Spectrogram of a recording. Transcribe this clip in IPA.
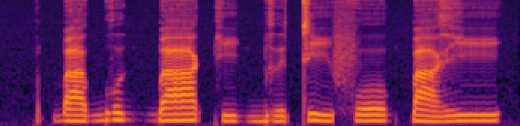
ɓ a˧ ɡʷ ɨ˦ ɡ͡b aː˦ k i˨ ɡ͡b ɨ˨ t i˦˨ f oː˦ k͡p a˦˨ ɣ i˦

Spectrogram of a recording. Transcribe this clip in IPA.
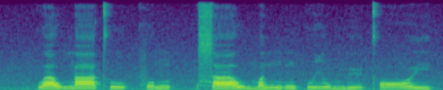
kʷ aː˨˧ w ŋ aː˥ t̪ʰ uː˨ k̚ f ʊ˨˥ ŋ | s aː˨˥ w m ɐ˨˩ n ŋ ʊ˨ ŋ kʷ iː˨˧ w m yː˨˩ t̪ʰ ɔː˨˧ j

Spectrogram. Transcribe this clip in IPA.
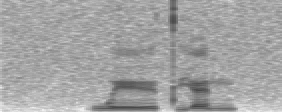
p w e˧˥ ɪ̯ t̪ j ɛ˧ n

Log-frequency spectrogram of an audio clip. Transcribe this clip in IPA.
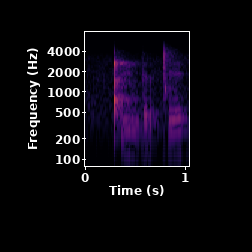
ǃʼ y ŋ ɡ ɛ r ǀ ɪ

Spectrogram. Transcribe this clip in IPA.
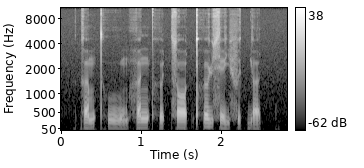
k ɐ˨˧ m t̪ʰ uː˨˩ m h ɐ˧ n pʰ ɵ˨˥ t̚ s ɔː˧ t̚ pʰ ɵ˥ ɥ s e˨ j f ɪ˧ k̚ j ɐ˨˥ t̚

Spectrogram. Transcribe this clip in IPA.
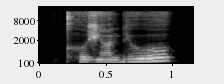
kʰ ʊ ʒ ã bʲ u o̯

